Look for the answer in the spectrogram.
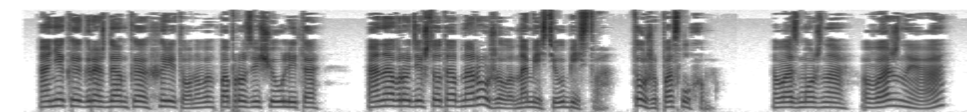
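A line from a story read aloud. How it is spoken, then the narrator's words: Calm unhurried question. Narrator (Russian): Гектор спрашивал спокойно, неторопливо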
